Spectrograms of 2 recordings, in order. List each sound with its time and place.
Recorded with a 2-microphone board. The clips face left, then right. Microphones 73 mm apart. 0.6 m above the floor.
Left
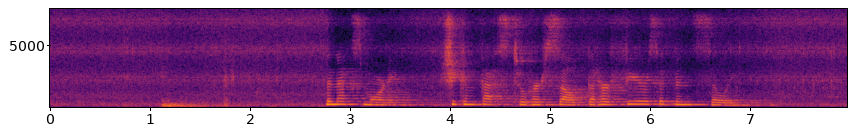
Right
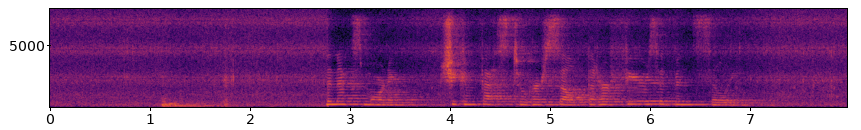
1.1 s a cupboard door: 20° right (ahead or behind), 3 m
2.8 s a woman speaking: 30° left (ahead or behind), 0.6 m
